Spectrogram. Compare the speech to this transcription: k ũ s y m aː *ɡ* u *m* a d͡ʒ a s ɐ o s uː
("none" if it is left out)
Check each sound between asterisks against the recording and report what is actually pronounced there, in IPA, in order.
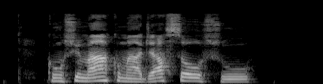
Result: k, m

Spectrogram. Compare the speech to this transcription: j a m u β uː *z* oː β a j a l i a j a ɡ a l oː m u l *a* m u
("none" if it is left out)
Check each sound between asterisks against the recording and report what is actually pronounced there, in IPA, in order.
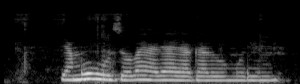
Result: z, i

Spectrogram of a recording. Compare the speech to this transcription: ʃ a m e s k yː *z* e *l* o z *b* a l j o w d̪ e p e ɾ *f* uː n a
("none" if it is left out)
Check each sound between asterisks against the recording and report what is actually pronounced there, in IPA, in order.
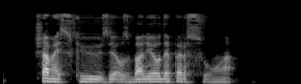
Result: z, none, b, s

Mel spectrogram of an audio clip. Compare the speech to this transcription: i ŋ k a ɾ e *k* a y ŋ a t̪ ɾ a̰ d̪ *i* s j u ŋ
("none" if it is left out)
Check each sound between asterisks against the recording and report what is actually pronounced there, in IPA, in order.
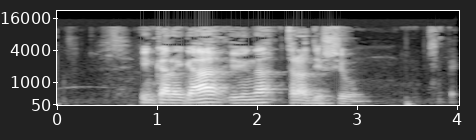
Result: ɡ, i

